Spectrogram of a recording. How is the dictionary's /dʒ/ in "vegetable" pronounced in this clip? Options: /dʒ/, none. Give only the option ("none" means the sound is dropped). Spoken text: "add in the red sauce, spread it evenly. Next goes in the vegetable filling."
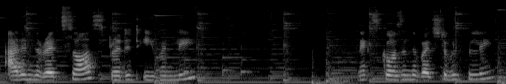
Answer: /dʒ/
